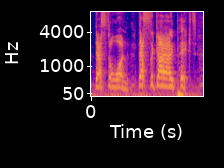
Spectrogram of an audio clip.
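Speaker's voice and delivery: high, loud excited yell; boastful shouting. Acted. Armored god claiming his chosen one, boastful shout. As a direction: crow it over the crowd. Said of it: "the man with the armor that's too big going".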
